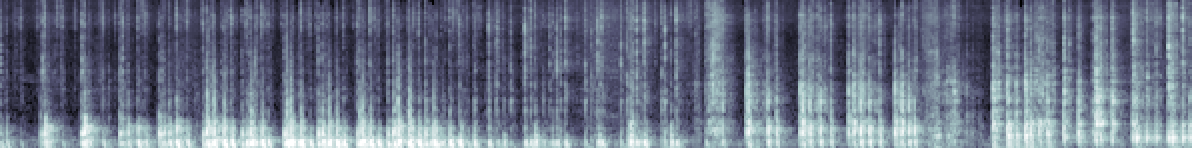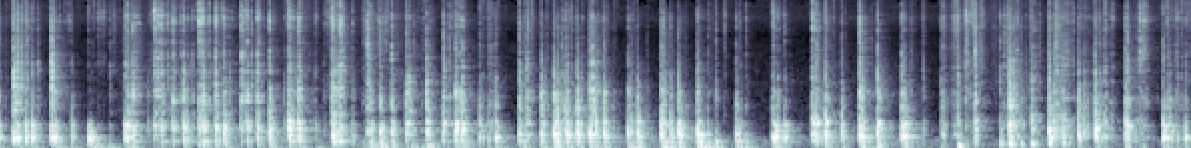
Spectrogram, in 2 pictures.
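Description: A large, flat, solid wooden shield board with a lion burned into it is held up and tapped quickly with fingertips and nails. The result is a dense run of short, dry, hollow knocks with little ring, centred in the low mids. A brief pause comes near six seconds before the tapping resumes.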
